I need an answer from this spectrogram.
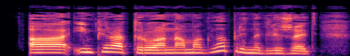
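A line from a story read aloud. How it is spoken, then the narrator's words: Plain. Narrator (Russian): спросила подошедшая Варвара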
